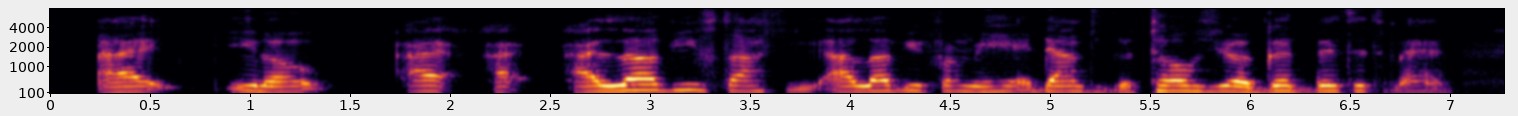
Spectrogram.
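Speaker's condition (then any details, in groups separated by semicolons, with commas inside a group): Cerebral palsy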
